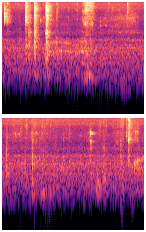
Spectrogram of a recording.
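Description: Quiet eating sounds from a person chewing: wet chewing and smacking with a few sharp clicks scattered through.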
